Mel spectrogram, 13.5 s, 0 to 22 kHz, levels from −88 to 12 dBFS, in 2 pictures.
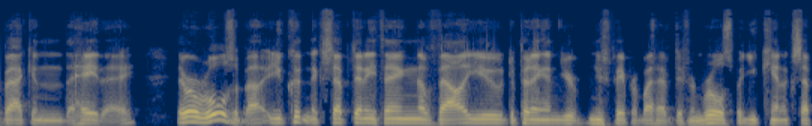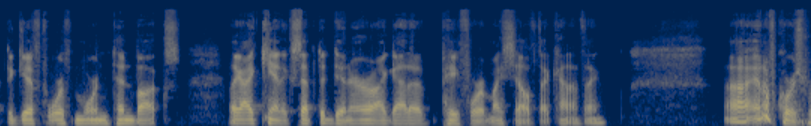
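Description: No technical faults can be heard anywhere in the speech recording.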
